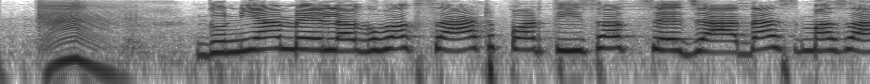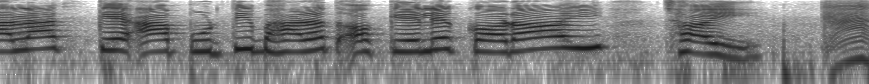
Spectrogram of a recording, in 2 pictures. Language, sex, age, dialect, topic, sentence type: Magahi, female, 31-35, Western, agriculture, statement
